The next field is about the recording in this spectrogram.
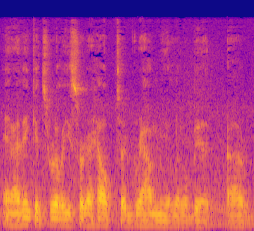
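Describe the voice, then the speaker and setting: A middle-aged man from California, a company CEO telling stories in a relaxed, conversational way as an interview guest, often pausing with "uh" and "you know". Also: fairly low pitch, noisy background. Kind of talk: casual interview storytelling.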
